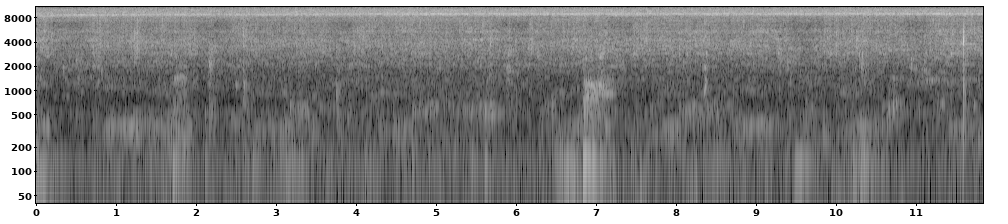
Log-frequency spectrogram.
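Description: A bathroom tap runs steadily into a sink while someone rinses after a shave, a constant close hiss of water with faint splashes and occasional clinks, no talk.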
